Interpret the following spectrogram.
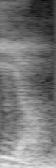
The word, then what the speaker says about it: il: in uh French it's eel if you say they in French it's eel yeah like what yeah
